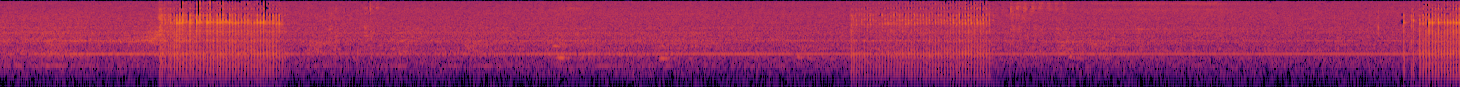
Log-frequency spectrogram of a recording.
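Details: Bulldog named Ozzy snoring while asleep on a small sofa: rasping, noisy snores about every six to seven seconds, each lasting over a second, with a steady faint hum running underneath throughout.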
